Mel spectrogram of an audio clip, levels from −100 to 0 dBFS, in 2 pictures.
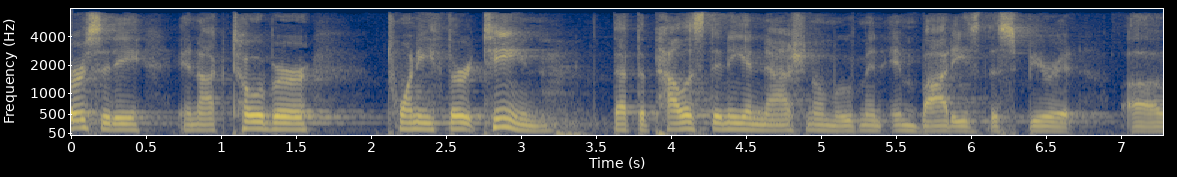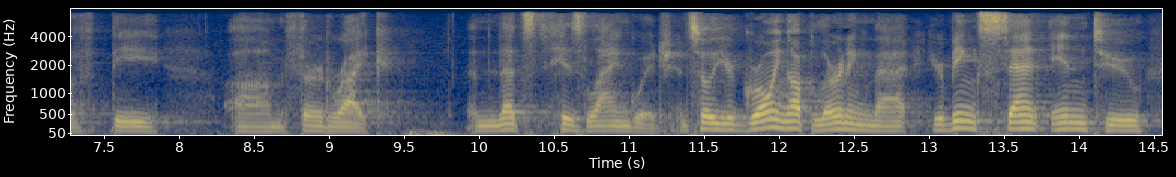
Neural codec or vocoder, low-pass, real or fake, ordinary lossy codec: none; 7.2 kHz; real; MP3, 48 kbps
